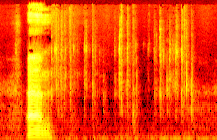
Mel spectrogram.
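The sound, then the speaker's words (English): Quick, soft keystrokes on a computer keyboard as someone looks something up, an irregular run of light clicks that follows a brief spoken word. “Let's see if I can find it. All right, I could just type it in,”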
